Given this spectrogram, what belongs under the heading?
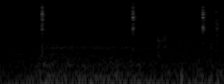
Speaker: Si jamais le moteur arrive embuté, il va appuyer sur le micro switch là, vous entendez,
